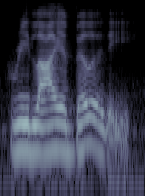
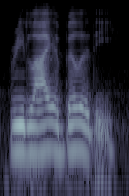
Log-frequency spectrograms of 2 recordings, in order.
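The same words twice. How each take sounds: The two takes are said the same way.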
